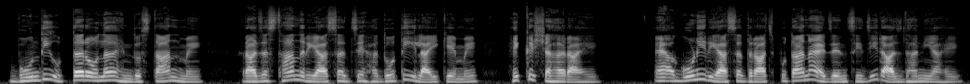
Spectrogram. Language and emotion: Sindhi, neutral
